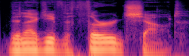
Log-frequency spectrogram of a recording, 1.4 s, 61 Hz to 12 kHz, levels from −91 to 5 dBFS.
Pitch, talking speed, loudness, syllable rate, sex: 95 Hz, 255 wpm, -15 LUFS, 4.5 syllables/s, male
